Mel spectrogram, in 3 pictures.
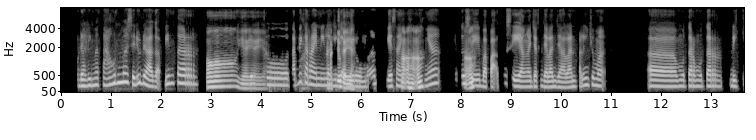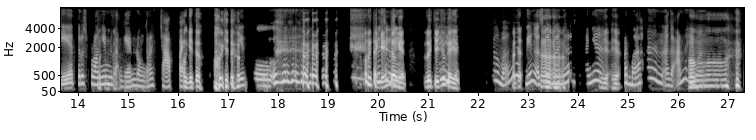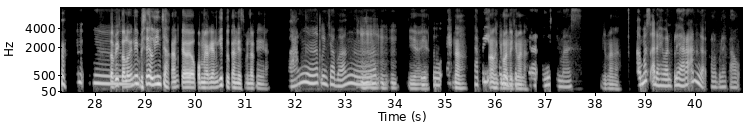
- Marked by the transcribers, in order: static; distorted speech; other background noise; laughing while speaking: "oh gitu?"; laugh; laugh; other noise; laugh
- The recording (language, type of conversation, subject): Indonesian, unstructured, Bagaimana perasaanmu terhadap orang yang meninggalkan hewan peliharaannya di jalan?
